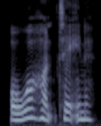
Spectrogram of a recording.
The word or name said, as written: overhåndtagende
